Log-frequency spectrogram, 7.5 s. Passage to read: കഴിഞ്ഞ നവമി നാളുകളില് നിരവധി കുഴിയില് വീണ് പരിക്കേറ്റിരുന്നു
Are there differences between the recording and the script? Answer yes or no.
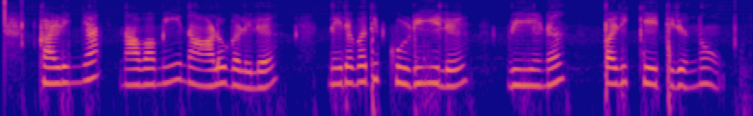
no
